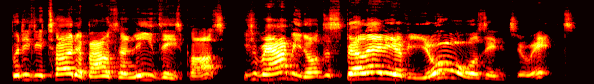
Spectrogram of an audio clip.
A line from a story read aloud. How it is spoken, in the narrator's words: shouts Bernick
